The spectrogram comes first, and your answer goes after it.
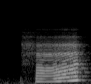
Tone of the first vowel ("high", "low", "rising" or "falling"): rising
